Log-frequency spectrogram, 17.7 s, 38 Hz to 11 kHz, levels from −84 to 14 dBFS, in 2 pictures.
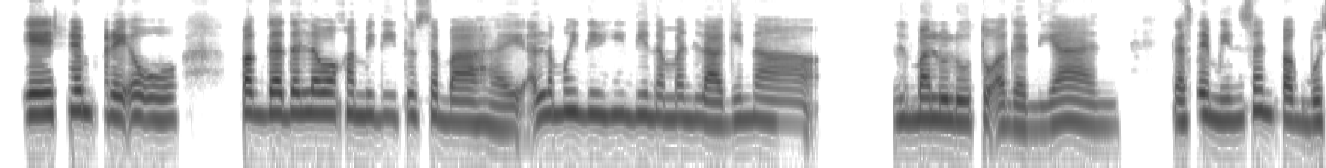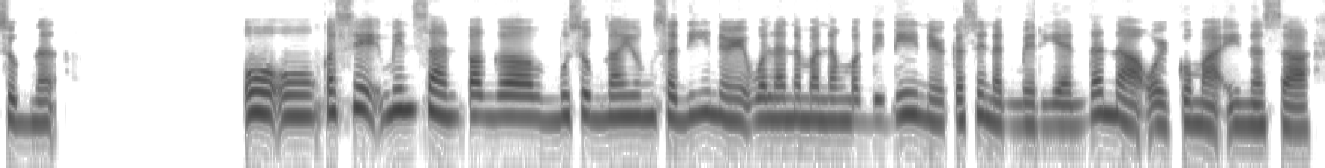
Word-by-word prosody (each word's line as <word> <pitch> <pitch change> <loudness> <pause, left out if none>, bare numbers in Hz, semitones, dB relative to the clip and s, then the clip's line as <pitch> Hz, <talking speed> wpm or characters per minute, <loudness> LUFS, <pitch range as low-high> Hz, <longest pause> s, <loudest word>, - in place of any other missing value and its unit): Eh, 235 +1 +10
siyempre, 240 -5 +4
oo, 205 -1 -1 0.3
pag 250 0 +7
dadalawa 245 0 +4
kami 230 -2 -1
dito 225 +1 -7
sa 225 0 -3
bahay, 180 -5 +1
alam 235 +3 -2
mo 255 - 0
hinding-hindi 230 -2 -1
naman 215 -1 -3
lagi 185 +2 +1
na 185 -3 -2 0.6
yung 200 - -3
maluluto 195 -2 +2
agad 160 -1 -1
'yan. 175 -1 -1 0.4
Kasi 195 +5 +2
minsan 205 +6 -1
'pag 205 -4 +2
busog 185 0 -2
na 180 0 -4 1.3
Oo, 225 -2 +1
kasi 260 +1 0
minsan 260 -3 0
'pag, 230 -1 +1
ah, 220 -1 +3
busog 215 +2 -5
na 215 - +1
'yong 220 0 -3
sa 215 -2 -2
dinner, 215 -5 -2
wala 205 0 -2
naman 200 -1 -3
ng 195 0 -4
magdi-dinner 195 +1 -4
kasi 195 +5 -5
nagmeryenda 170 0 -4
na 215 -9 +1
or 165 -2 -3
kumain 170 -2 -2
na 165 0 -3
sa 155 -4 +1
205 Hz, 155 wpm, -22 LUFS, 185-230 Hz, 1.3 s, Eh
